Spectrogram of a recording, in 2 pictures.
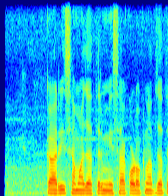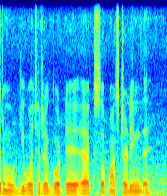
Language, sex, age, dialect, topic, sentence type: Bengali, male, 25-30, Western, agriculture, statement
